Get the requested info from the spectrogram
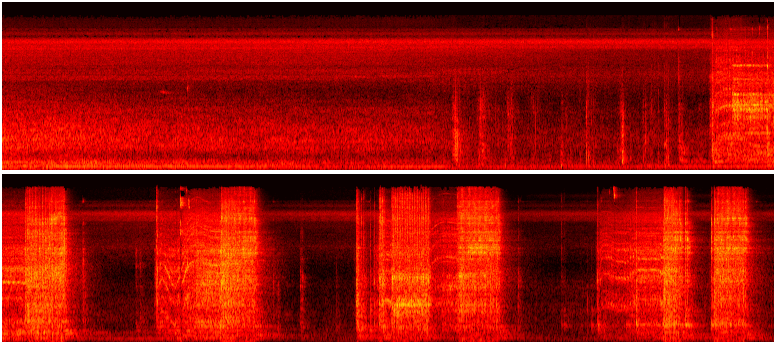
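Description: Impact wrench running lug nuts down onto a trailer wheel's studs in about five loud bursts of two to three seconds each, starting about halfway through. Before them come light metal clicks of the nuts being started by hand, over a steady low hum that fades.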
